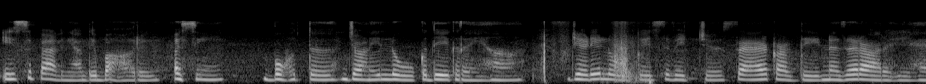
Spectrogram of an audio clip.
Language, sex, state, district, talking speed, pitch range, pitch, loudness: Punjabi, female, Punjab, Kapurthala, 135 wpm, 200-230 Hz, 220 Hz, -24 LUFS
